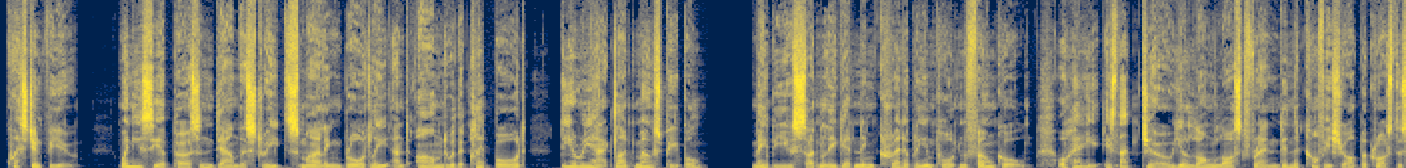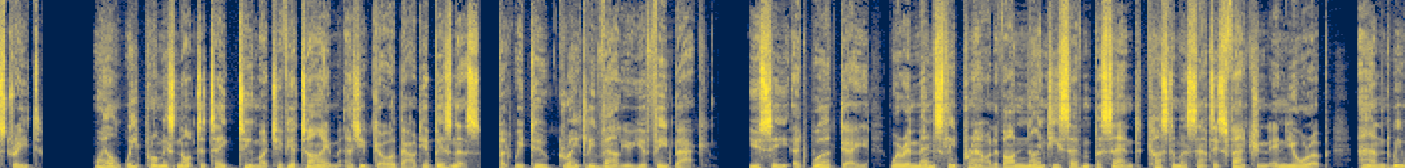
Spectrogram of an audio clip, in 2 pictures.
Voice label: British Voiceover Video; WORKDAY EXECUTIVE SURVEY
